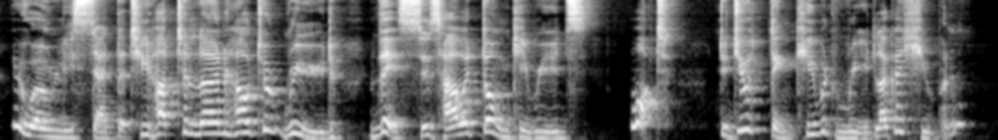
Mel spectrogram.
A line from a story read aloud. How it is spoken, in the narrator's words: Timur laughed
